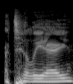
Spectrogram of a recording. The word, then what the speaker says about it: Atelier: And yeah, so check out all the stuff in our description about Lauren Fair Atelier. Did I pronounce that right? You did. It's French.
